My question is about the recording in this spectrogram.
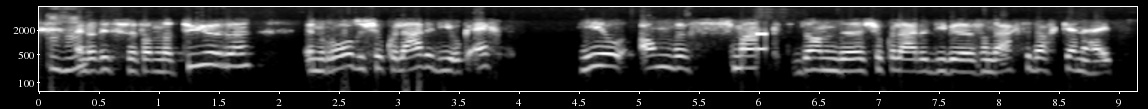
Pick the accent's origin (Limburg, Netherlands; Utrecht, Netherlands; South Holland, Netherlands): Limburg, Netherlands; also born or lived in Antwerp; Dus ik kom oorspronkelijk uit Nederlands Limburg en ging toen veel in Antwerpen bivakeren en ging daar ook voor een groot deel van de tijd wonen.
